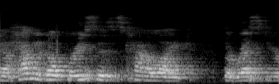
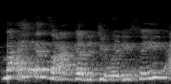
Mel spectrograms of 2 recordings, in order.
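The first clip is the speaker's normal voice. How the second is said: ordinary delivery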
